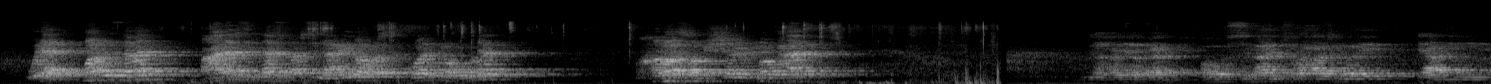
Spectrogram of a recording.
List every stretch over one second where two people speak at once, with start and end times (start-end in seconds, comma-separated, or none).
none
